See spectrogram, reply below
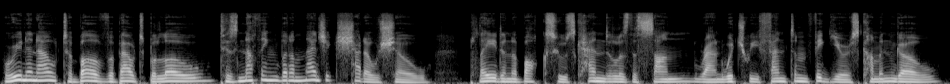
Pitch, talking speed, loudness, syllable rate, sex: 135 Hz, 195 wpm, -17 LUFS, 4.8 syllables/s, male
